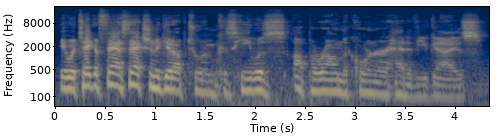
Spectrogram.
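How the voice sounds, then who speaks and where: A man's voice: mid-range voice, big pitch swings, quick pace, a bit bright, slight background noise. A man game mastering a tabletop roleplaying game, explaining rules and narrating the action in casual talk.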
